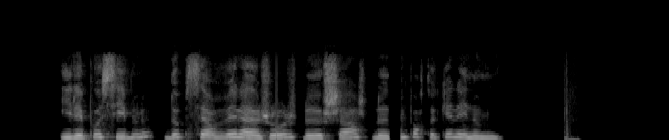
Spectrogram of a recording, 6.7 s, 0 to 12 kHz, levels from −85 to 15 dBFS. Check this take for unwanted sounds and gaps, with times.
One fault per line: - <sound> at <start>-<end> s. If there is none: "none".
- dropout at 3.9-4.0 s
- thud at 5.6-5.8 s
